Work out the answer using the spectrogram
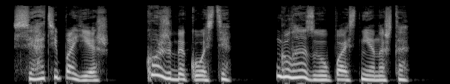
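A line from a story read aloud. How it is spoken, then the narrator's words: Laughing. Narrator (Russian): рассмеялась подруга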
